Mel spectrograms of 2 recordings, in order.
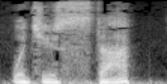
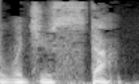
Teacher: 注意，这是一个疑问句，在我们的重音音节呢，应该是往上飘的。 · Shown in: first take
